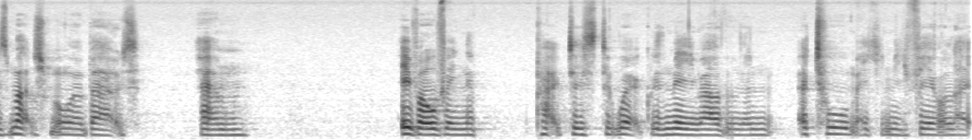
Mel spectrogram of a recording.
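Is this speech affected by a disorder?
Yes: cerebral palsy; left-sided muscle tension.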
